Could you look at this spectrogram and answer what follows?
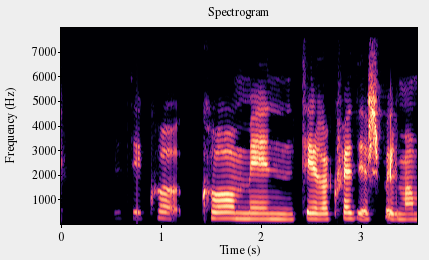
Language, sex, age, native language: Icelandic, male, 12, Icelandic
